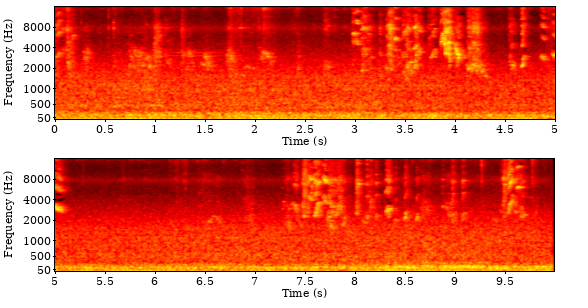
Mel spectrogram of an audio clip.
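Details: Lovebirds in an aviary giving scattered sharp high chirps and squawks, in short clusters over a steady low rumble of background noise.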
